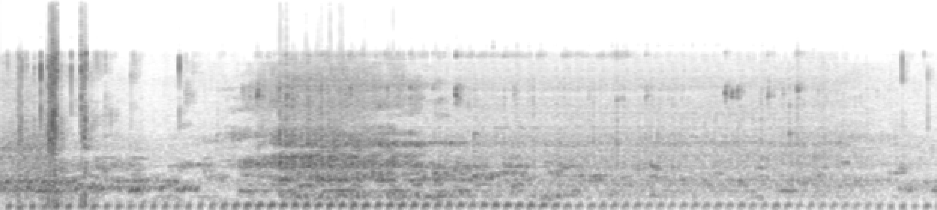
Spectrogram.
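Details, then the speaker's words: X-Ride automatic scooter with weak pull, running after a spark plug and cap replacement: a steady light clatter about three ticks a second from the CVT. It gets louder with throttle and may come from the front or rear pulley or a damaged roller housing, not yet confirmed. "dia ketika hidup itu suaranya udah agak lain di bagian CVT itu ada suara kletek kletek kletek kletek kletek seperti itu ini bisa di bagian depan atau di bagian poli belakangnya"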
